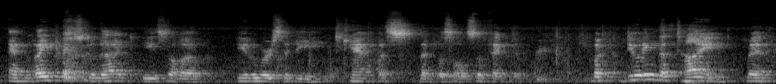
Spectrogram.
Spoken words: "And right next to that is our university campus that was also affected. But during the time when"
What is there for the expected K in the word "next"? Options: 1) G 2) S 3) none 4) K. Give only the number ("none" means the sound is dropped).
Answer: 3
